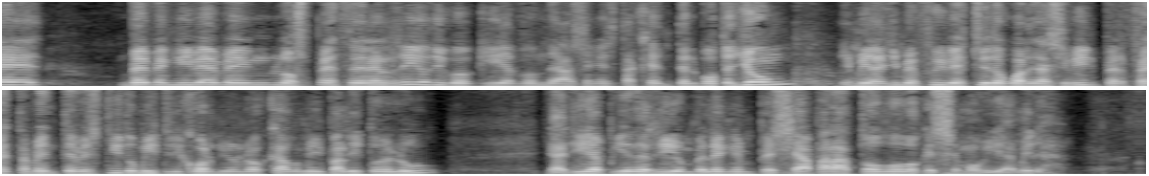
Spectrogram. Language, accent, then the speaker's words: Spanish; Cádiz, Andalusia, Spain; aunque soy de Cádiz, empecé a currar desde el primer día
